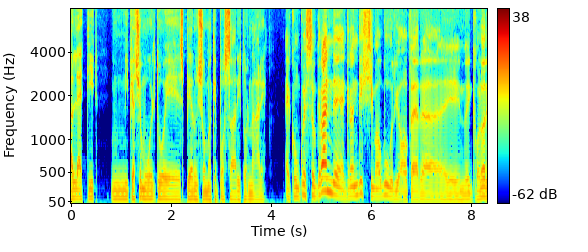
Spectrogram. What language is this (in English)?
Italian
